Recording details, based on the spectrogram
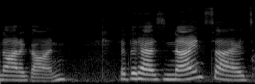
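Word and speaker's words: nonagon: has nine sighs and I'm sorry I keep pronouncing it wrong it's an otter gone if it has nine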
